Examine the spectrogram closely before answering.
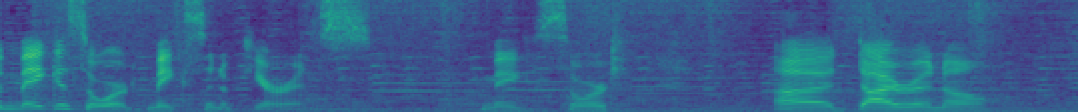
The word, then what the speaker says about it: Dairanger: Dairano, I think is how it's pronounced.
